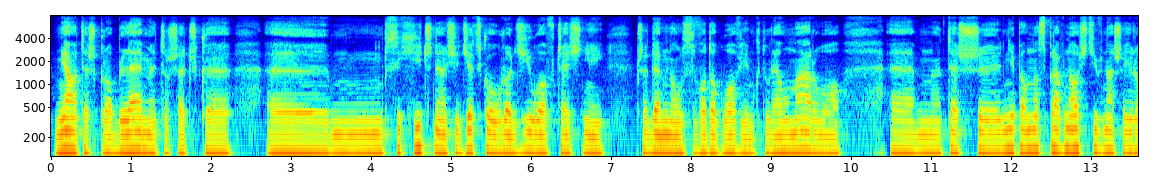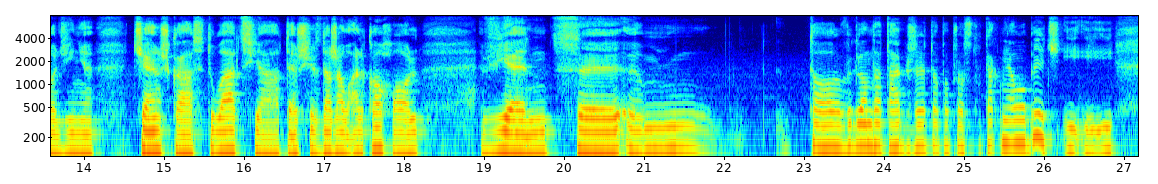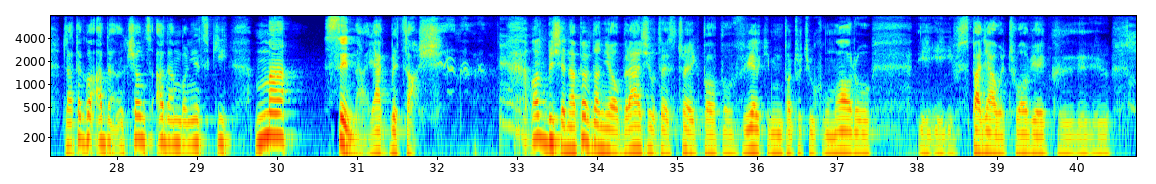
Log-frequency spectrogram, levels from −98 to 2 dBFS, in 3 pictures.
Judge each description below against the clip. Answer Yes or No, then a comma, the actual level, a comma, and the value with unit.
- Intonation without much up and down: No, average, 3.9 semitones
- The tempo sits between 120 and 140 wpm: No, slow, 110 wpm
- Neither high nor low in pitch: No, low, 120 Hz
